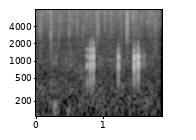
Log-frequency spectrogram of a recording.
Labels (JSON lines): {"label": "biophony, damselfish", "recorder": "SoundTrap 500"}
